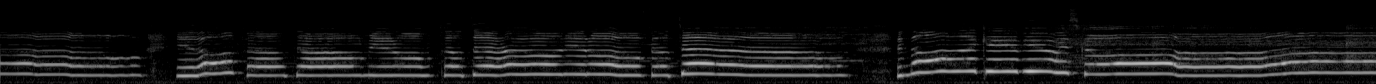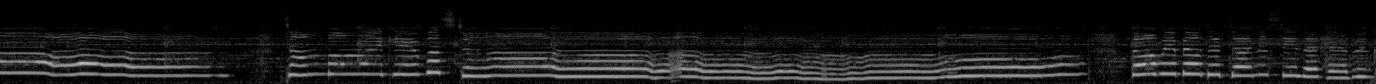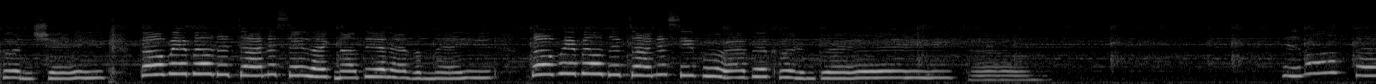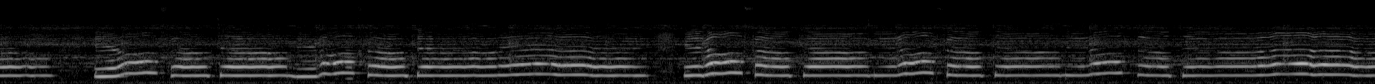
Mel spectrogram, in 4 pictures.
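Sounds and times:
woman singing unaccompanied: 0.0 - 38.1, 40.3 - 55.0
short breaths: 1.4 - 1.8, 8.5 - 9.0, 16.2 - 16.6, 24.6 - 25.0, 28.6 - 28.9, 47.8 - 48.1.

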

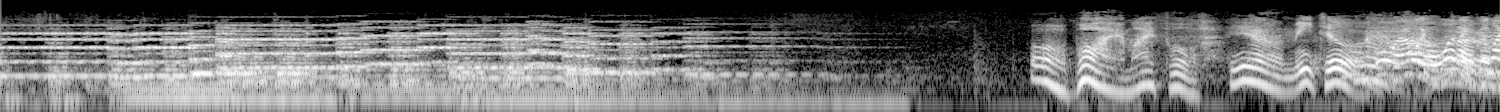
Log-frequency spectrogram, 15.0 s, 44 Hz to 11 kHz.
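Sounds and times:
organ chords: 0.0 - 9.7.

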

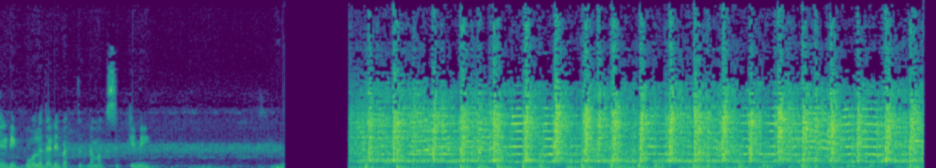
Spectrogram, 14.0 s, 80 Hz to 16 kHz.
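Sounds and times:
drums beating fast: 5.2 - 13.9
reedy wind instrument drone: 5.3 - 13.9.

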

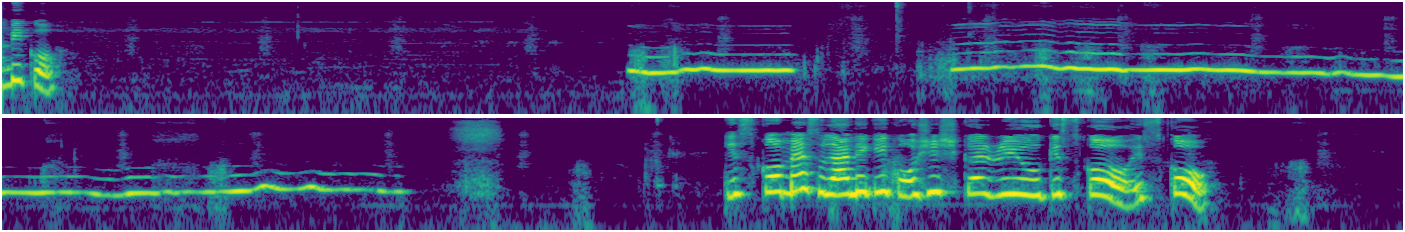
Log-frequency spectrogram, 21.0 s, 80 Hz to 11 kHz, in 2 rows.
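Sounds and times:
woman humming a lullaby: 4.7 - 14.1.

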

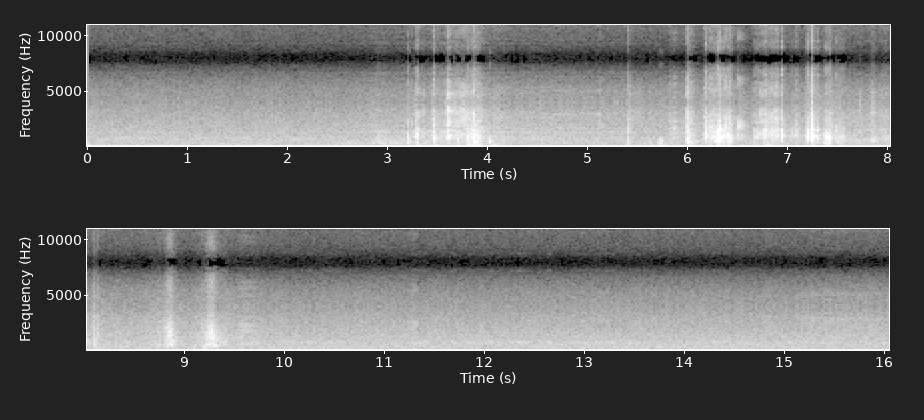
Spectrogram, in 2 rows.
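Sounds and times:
steady background hiss: 0.0 - 16.0
paper rustling and crackling: 3.2 - 4.3, 5.4 - 9.4.

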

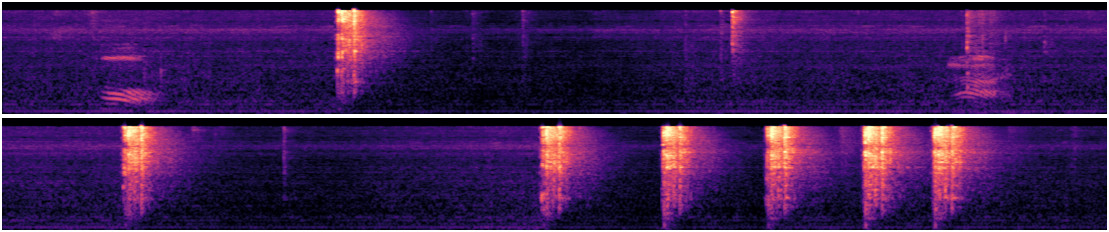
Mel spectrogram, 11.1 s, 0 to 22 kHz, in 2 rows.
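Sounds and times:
airsoft rifle shots: 1.6 - 2.0, 6.1 - 6.5, 8.2 - 10.5.

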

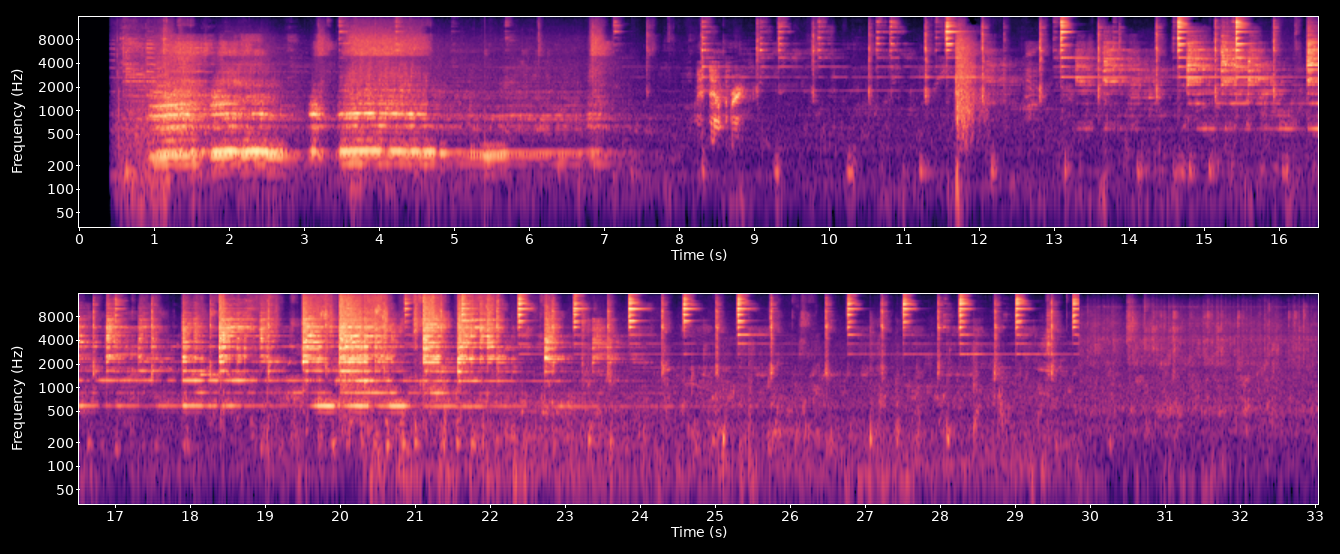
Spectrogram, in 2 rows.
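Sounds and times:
locomotive bell ringing: 0.4 - 30.0.

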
